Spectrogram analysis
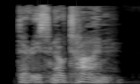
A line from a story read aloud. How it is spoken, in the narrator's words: he hissed suddenly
